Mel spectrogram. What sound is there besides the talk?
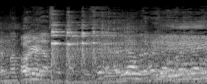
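glass clinking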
